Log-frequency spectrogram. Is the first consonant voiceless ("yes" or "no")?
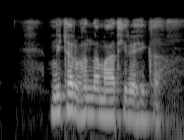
no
